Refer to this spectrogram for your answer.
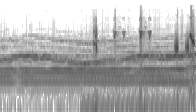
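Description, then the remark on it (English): Short, high chirps and squeaky calls of birds singing in the hazy early morning at a shore where anglers arrive to fish pop out intermittently over a steady, low ambient hum, growing a bit busier toward the end, with no voices present. “In the hazy early hours, as the birds chirp their morning songs, anglers approach the shore.”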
